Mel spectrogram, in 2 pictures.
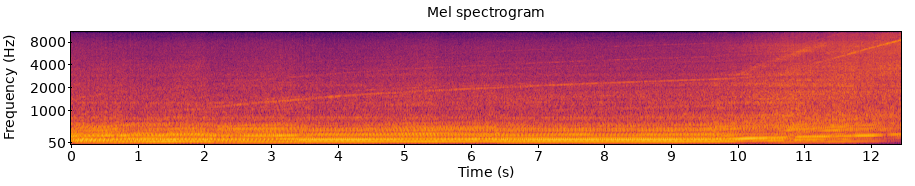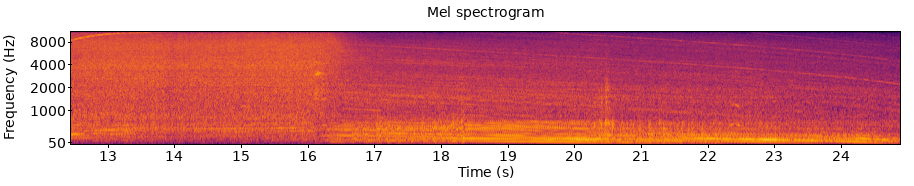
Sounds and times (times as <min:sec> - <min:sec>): Car: 0:00.0 - 0:24.8.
